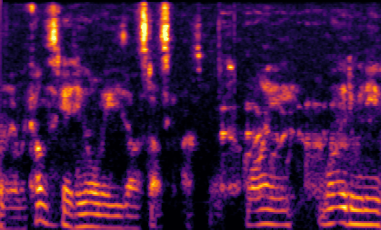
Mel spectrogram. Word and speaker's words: Arstotzka: We're rolling in Arstotzkan passports. I think you meant to pronounce it Arstotzka.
